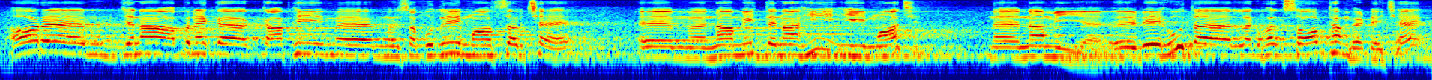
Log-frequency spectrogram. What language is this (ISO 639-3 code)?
mai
